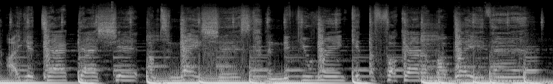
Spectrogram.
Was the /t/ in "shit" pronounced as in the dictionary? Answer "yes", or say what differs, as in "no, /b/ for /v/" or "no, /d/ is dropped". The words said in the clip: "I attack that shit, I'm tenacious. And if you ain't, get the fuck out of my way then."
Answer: yes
